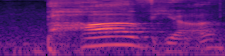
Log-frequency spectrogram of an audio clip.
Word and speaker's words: Bhavya: Bhavya. It's a long first A. It's not just a different pronunciation, it's a different letter, it's a different meaning altogether.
